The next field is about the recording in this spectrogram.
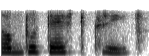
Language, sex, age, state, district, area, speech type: Odia, female, 18-30, Odisha, Koraput, urban, conversation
